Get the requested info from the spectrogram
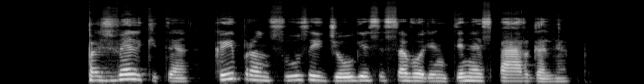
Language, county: Lithuanian, Šiauliai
